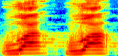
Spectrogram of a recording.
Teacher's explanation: واو کا جو مخرج ہے پہلے اس کو مخرج سے ادا کریں گے. واو دونوں ہونٹوں کی گولائی سے ادا ہوتی ہے. وا اب زبر ادا ہوئی.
